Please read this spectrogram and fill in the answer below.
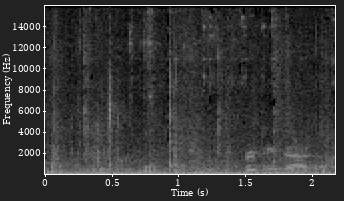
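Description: Footsteps on a concrete pool deck at a walking pace, sneakers striking the hard surface, over a steady low hum.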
